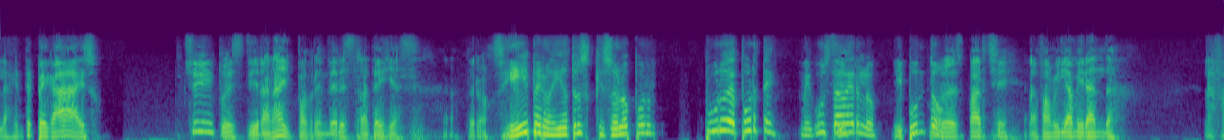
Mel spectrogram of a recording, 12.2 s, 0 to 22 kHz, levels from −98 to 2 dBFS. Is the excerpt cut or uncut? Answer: uncut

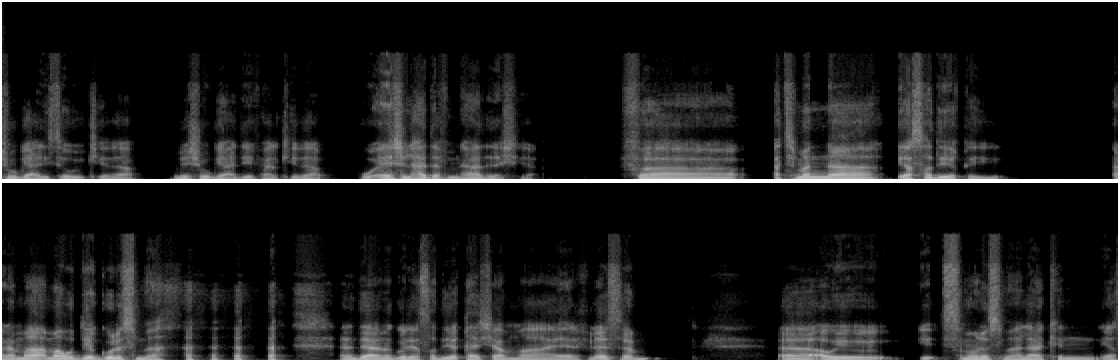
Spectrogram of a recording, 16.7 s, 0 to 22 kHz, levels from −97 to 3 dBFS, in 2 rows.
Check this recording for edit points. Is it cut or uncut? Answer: uncut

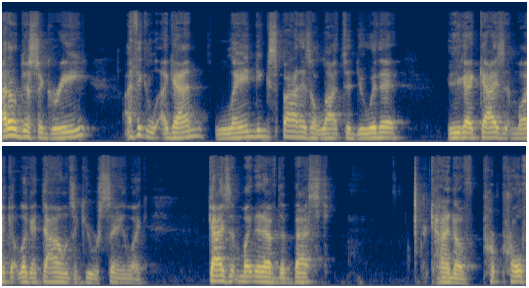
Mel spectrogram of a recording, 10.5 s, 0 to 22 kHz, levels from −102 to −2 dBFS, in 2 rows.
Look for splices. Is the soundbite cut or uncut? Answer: uncut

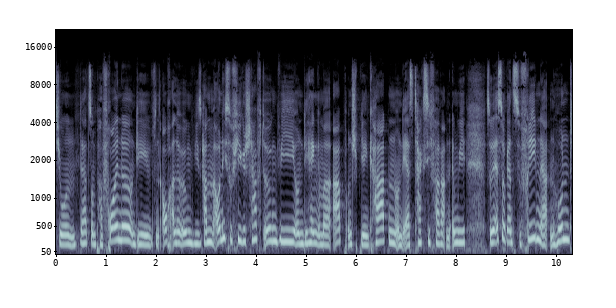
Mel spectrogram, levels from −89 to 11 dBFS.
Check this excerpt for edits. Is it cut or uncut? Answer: cut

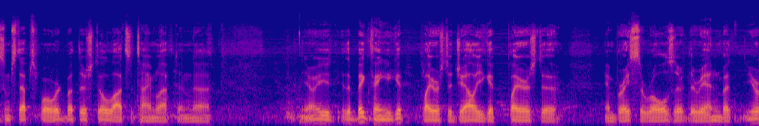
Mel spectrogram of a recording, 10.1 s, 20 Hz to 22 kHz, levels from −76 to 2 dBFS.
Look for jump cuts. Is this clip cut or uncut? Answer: uncut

